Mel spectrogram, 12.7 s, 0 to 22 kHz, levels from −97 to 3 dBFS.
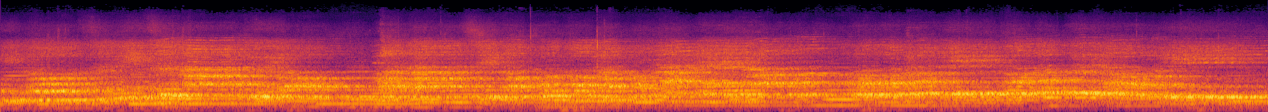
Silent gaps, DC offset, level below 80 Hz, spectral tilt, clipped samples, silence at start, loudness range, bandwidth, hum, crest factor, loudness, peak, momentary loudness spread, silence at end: none; under 0.1%; -50 dBFS; -4.5 dB/octave; under 0.1%; 0 s; 1 LU; 13 kHz; none; 12 dB; -13 LUFS; 0 dBFS; 3 LU; 0 s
